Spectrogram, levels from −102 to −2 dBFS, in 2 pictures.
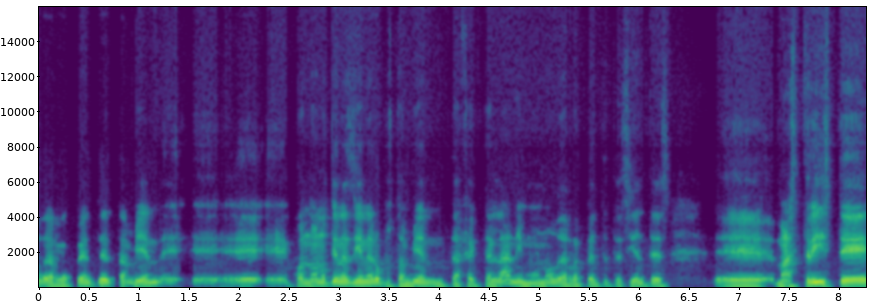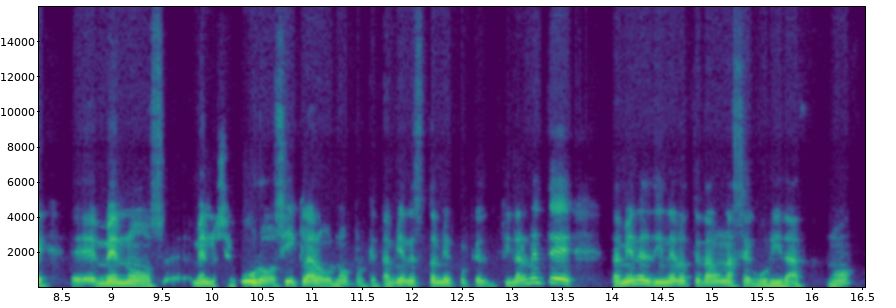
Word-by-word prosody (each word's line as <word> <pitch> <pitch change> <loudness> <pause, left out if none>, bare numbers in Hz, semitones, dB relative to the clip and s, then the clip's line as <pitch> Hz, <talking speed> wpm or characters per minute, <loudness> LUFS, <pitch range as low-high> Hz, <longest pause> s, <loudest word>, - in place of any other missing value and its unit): de 130 -3 0
repente 135 +7 0
también, 130 +4 -2
eh 465 +1 -13
eh 450 - -6 0.2
eh, 115 - -16
cuando 125 0 -3
no 140 - -1
tienes 165 -3 +3
dinero, 140 +4 +2
pues 120 -5 -11
también 120 -1 -2
te 110 - -10
afecta 110 +2 -7
el 115 - -2
ánimo, 105 -2 -1
¿no? 140 +5 -2
De 120 - -1
repente 115 +3 -6
te 105 -3 -11
sientes, 125 0 -4 0.4
eh, 110 0 -1
más 115 -1 -2
triste, 130 -4 +6 0.2
eh, 130 +1 -1
menos 130 -3 +2
eh, - - -10 0.2
menos 135 -5 -1
seguro 140 +3 +4
Sí, 175 +5 +1
claro, 160 -8 +1
¿no? 135 +9 -5
Porque 120 -6 -12
también 130 - -1
eso 190 0 -3
también 150 +1 0
porque 130 -3 -6
finalmente, 265 - +3 0.4
también 160 +10 +3
el 200 -3 +4
dinero 170 +4 +3
te 150 - -3
da 160 +3 0
una 175 -2 +1
seguridad, 115 -2 -3 0.2
¿no? - - -4
130 Hz, 165 wpm, -23 LUFS, 115-160 Hz, 0.4 s, triste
